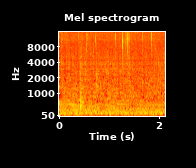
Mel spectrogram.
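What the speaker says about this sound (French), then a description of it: "La pluie commence à être de plus en plus forte." Steady, dense heavy rain falls in the countryside on an evening, a continuous even hiss with no pauses or distinct drops standing out.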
